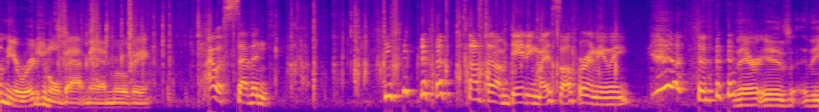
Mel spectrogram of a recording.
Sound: laughs

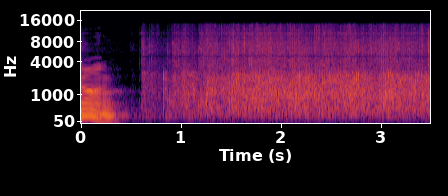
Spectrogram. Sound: applause

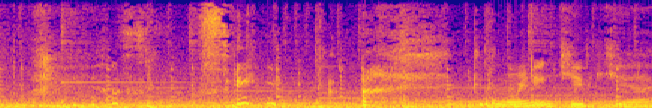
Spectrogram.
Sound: laughs

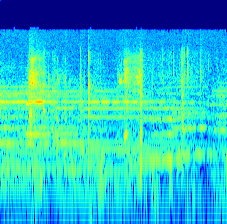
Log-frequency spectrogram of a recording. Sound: giggling

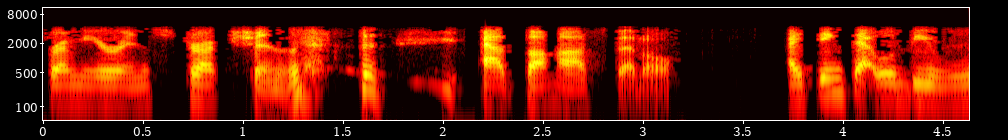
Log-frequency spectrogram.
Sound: laughs

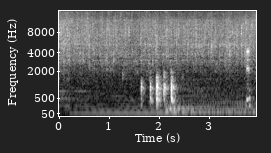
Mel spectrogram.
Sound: door knocking

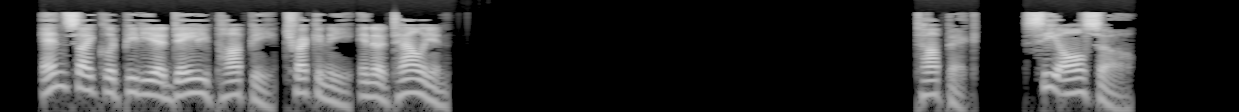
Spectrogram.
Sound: in Italian

